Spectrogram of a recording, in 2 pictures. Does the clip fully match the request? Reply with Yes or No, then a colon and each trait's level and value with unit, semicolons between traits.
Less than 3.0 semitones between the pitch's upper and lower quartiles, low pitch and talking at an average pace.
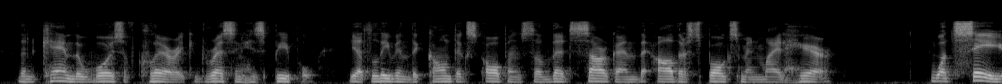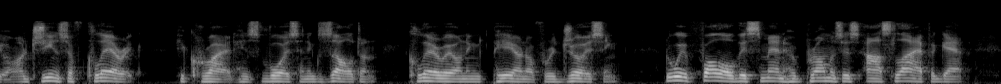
Yes: narrow, 2.5 semitones; low, 130 Hz; average, 150 wpm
